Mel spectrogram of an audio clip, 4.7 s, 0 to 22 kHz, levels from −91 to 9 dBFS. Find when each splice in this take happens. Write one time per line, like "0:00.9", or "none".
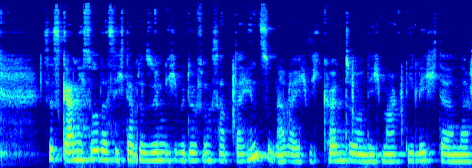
0:01.4
0:02.8
0:03.1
